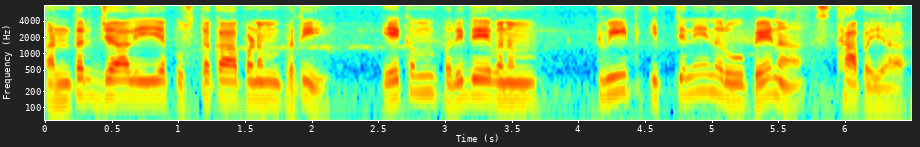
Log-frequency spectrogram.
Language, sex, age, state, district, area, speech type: Sanskrit, male, 18-30, Karnataka, Uttara Kannada, urban, read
